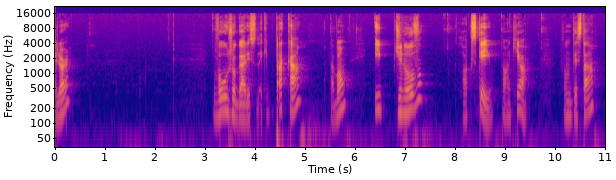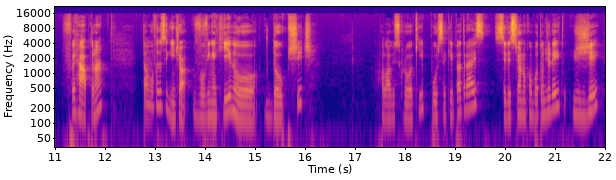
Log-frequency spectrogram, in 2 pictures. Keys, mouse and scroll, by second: 3.2-5.0 drag, 9.0-11.6 drag, 10.4 alt+a, 11.6 alt+a, 12.3 Escape, 14.2-16.3 drag, 18.7 click, 19.6-20.6 middle drag, 21.1 g.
